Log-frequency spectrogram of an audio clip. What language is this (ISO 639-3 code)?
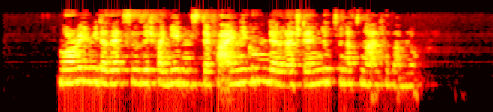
deu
